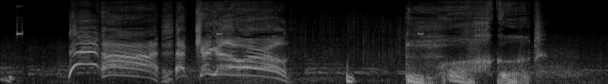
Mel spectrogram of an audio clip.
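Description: A young man talks and shouts excitedly into a microphone.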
